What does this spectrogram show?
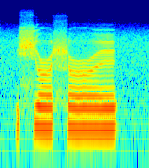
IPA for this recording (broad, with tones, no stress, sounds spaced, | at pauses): ɕ ə˞˥ ɬ ə˞˥ e̯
